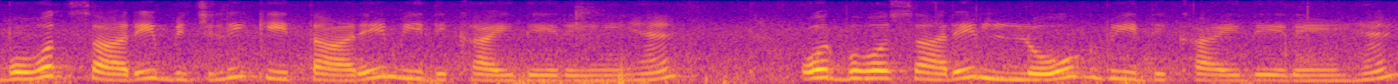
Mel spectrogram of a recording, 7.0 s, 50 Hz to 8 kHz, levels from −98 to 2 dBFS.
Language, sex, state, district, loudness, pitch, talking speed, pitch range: Hindi, female, Punjab, Pathankot, -17 LUFS, 235 Hz, 165 wpm, 200-265 Hz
